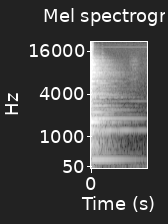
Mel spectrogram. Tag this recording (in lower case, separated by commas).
domestic sounds, dishes, pots and pans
